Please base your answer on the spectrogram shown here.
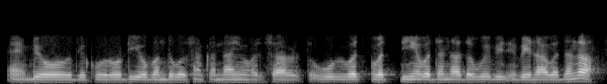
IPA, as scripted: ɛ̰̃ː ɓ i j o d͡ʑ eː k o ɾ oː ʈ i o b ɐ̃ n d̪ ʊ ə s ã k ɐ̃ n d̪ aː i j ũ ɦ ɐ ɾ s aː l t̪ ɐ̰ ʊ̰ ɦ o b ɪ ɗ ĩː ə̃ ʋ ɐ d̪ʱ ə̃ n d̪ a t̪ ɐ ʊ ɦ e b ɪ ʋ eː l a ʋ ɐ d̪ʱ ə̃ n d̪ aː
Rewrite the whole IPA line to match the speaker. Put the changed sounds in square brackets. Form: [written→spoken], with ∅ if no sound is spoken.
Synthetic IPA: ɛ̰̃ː ɓ i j o d͡ʑ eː k o ɾ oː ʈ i o b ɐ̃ n d̪ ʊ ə s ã k ɐ̃ n d̪ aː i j ũ ɦ ɐ ɾ s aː l t̪ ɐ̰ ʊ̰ ɦ o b ɪ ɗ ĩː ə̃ ʋ ɐ d̪ʱ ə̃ n d̪ a t̪ ɐ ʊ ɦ e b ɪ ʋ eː l a ʋ ɐ d̪ʱ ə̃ n d̪ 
